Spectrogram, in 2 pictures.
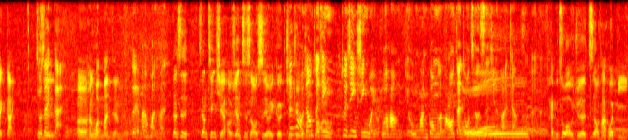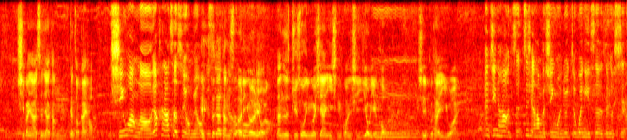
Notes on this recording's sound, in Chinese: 本集白噪音指數：蚊風級 1/5。錄音地點： Parko Parco 的室外用餐區。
